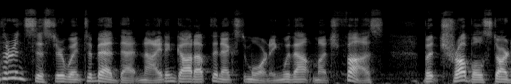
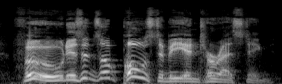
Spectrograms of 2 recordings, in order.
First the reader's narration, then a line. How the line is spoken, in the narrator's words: roared Papa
